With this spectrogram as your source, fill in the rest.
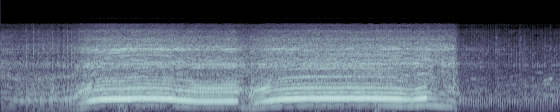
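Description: A chainsaw revs loudly, cutting through a log.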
